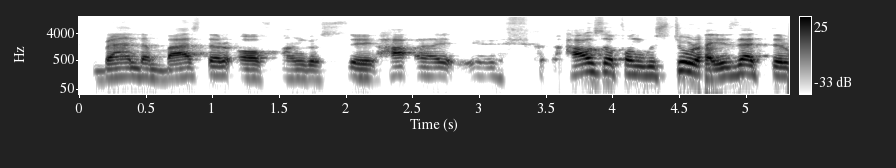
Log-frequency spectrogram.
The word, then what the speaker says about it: Angostura: And Daniyel is a global brand ambassador of House of Angostura.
